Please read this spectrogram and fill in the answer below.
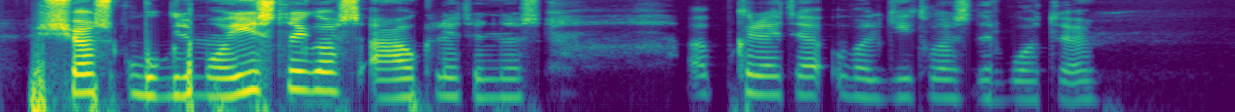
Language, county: Lithuanian, Vilnius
